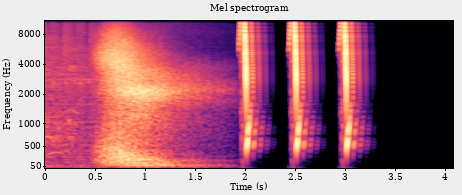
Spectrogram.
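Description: A whoosh sound effect swells and fades, then three quick pops follow half a second apart, each a short blip dropping in pitch: graphics sound effects for the channel's outro card.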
